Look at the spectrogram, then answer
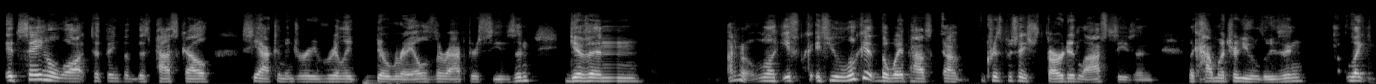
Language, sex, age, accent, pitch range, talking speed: English, male, 30-49, American, 130-170 Hz, 180 wpm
